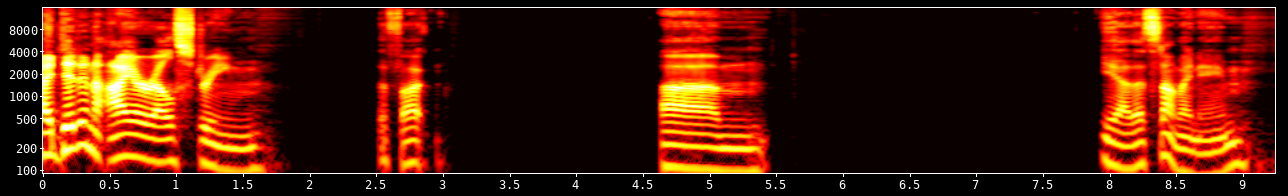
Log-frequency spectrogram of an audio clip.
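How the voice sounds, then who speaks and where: A man's voice: on the low side, animated, drawn-out words, pauses often, pushed and bright, smooth, no room sound, studio quality. A man streaming live, chatting casually while feeling sick, rambling with lots of filler words. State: unwell and queasy.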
